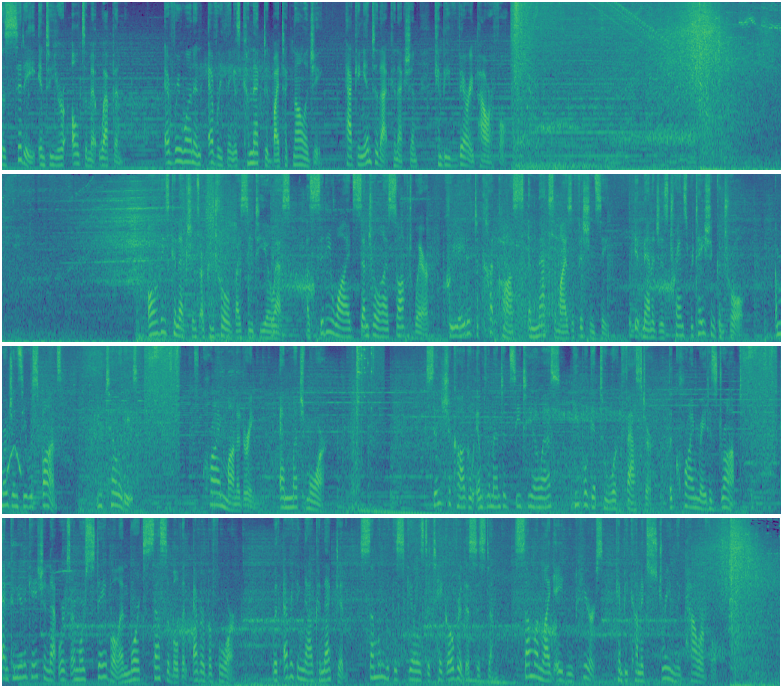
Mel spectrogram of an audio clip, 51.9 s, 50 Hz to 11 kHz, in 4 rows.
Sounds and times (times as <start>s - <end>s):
Speech: 0.0s - 2.0s, 2.7s - 8.5s, 15.4s - 28.3s, 29.2s - 31.4s, 33.1s - 38.4s, 39.0s - 42.9s, 43.5s - 51.0s
Music: 0.0s - 51.9s.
